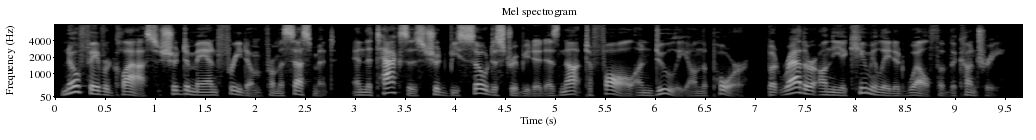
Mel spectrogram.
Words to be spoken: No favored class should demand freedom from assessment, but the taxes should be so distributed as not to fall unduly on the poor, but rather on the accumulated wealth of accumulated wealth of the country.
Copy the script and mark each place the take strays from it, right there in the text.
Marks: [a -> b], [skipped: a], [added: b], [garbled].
No favored class should demand freedom from assessment, [but -> and] the taxes should be so distributed as not to fall unduly on the poor, but rather on the accumulated wealth of [skipped: accumulated wealth of] the country.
